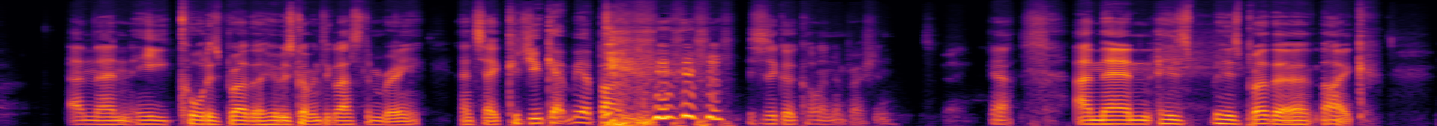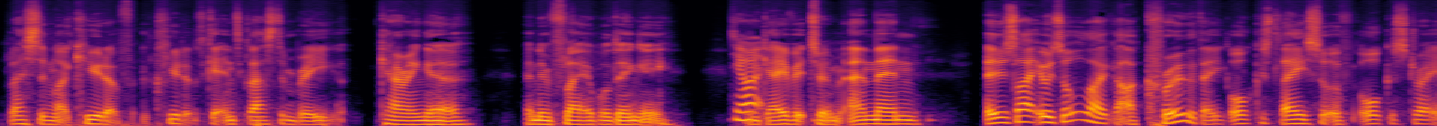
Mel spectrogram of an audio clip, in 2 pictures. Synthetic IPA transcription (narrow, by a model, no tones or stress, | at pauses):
ʔə̃nðə̃nikʰɔlˠd̚ɨzbɹʌðə˞ɦʉwʌz̥kʰʌmɪ̃ŋtʰəɡlastmbəɹi | ə̃nsɛd̚kʰɨd͡ʒɨɡɛʔ̚miəbʌ̃pðɪsɪzɨɡʊd̚kʰɑlˠə̃nɪ̃mpʰɹ̥ɛ̰ʃə̃n | jæ̰ʔə̃nðə̃nɪzɪzbɹʌðə˞la̰ɪk | b̥lɛstɨ̃mlaɪkʰj̥ʉɾʌ̰pkʰl̥ʉɾʌ̰pszɡ̥ɛ̰tʔɪ̰̃ŋtʰəɡlastə̃mbəɹi | kʰaɹiɪ̃ŋə | ɨ̃nɨ̃ɱfleɪəbəl̩ˠdɪ̃ŋḭ | ənɡeɪvɨtʰɨɪ̃mʔə̰̃nðɨ̃n | ɪt̚ʌslaɪkɪt̚wʌzɔlaɪkɑ̰kʰɹ̥ʉðeɪʔɔˑkɨsðeɪsɔ̰ɹtʌvɔ̰ˑkɨstɹ̥eɪ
